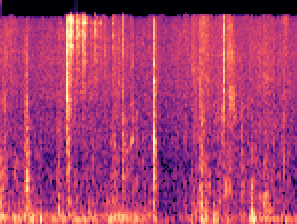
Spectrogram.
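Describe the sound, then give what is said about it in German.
Someone climbs out of their car in the middle of a supercell storm amid floodwater: sharp clicks and clunks of the door and handle, rustling movement and a jingle of keys, over a steady low rumble outside. “Doch dazu muss ich mein Auto verlassen.”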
